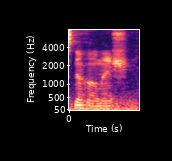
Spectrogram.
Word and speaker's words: Snohomish: those of you outside of washington it is pronounced snohomish found that the wassel was based on the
